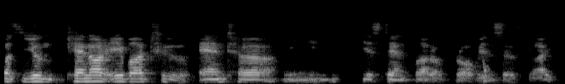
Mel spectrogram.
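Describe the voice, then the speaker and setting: A man's voice: fairly low pitch, little pitch movement, takes it slowly, vocal fry, a bit bright, breathy edge. A man interviewing in broken English, asking questions and checking with tags. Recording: dull lo-fi audio.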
